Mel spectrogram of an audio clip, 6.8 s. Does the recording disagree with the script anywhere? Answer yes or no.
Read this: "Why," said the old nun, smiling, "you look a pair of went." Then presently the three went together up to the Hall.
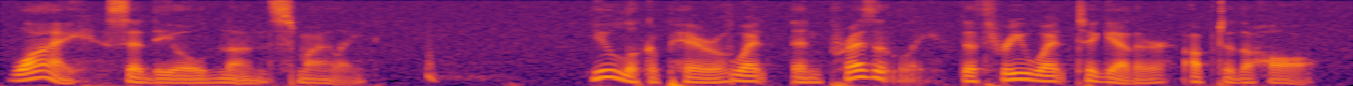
no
